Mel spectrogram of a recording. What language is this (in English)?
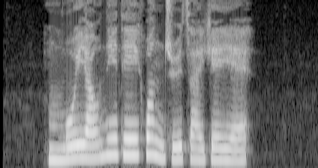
Cantonese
